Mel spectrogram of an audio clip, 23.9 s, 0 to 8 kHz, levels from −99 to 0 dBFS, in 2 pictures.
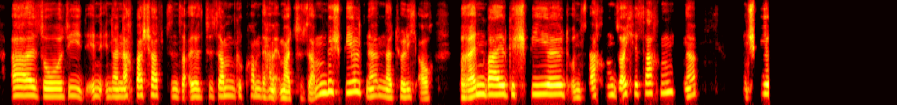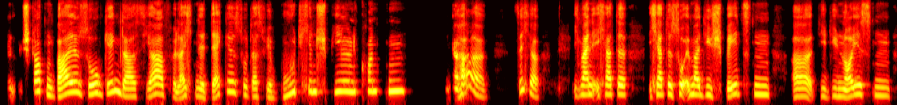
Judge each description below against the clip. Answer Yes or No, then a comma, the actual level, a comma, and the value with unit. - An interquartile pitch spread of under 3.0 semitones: No, wide, 5.4 semitones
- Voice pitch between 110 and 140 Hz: No, high, 205 Hz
